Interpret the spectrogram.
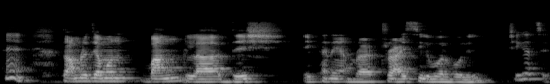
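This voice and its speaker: A man's voice: mid-range voice, animated, normal speed, fairly bright tone, highs cut off. A man from Bangladesh, a Bengali teacher, giving a classroom lecture and often stopping to check that his students follow.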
